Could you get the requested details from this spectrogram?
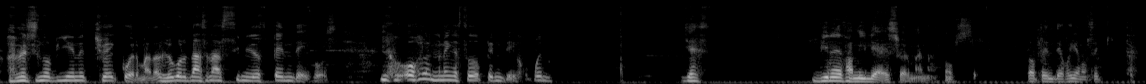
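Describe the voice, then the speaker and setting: A man's voice: fairly high pitch, animated, normal speed, gravelly, long pauses, warm tone, slightly rough, dry recording, heavily acted. Man playing a whiny young woman. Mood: fretful. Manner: whiny, sighing, keeps repeating "ay, hermanas". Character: crude, fretful young woman who thinks she's pregnant. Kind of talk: comedic vlog skit.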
